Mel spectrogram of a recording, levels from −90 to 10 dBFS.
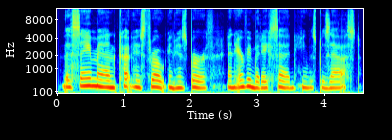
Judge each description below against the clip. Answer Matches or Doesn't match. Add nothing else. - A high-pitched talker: Matches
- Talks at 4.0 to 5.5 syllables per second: Matches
